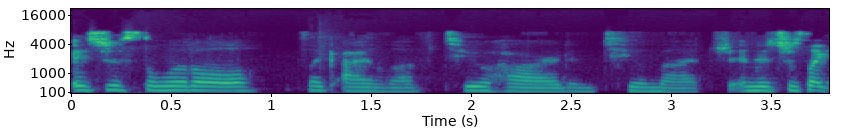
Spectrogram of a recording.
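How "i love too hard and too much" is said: hushed, soft, serious and earnest intimate tone. Imitating a voice memo answered seriously and softly: imitating a soft serious voice.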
